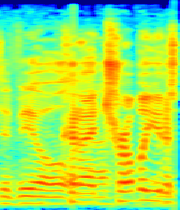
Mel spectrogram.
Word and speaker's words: DeVille: That's the famed DeVille, DEVIL. We might say devil, but they pronounce it DeVille.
